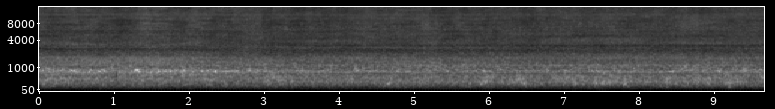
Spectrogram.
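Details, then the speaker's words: Afghan Kazan aluminium pressure cooker on a campfire, first cook: steady, even steam hiss from the valve with no sputter or screech while cooking; normal venting. "every time that little puff of steam comes out you can smell it cooking"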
